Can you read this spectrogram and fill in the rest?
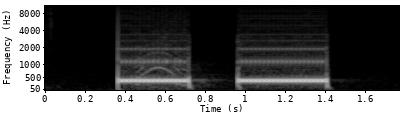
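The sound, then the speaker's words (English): Two electronic ringback tones of a phone call, each a steady buzzing burst under half a second long with a short gap between, clear with no voices. “it's ringing.”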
